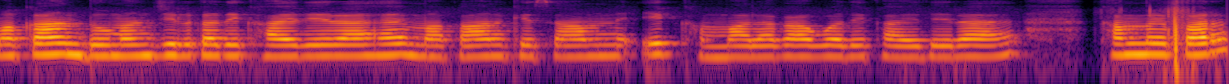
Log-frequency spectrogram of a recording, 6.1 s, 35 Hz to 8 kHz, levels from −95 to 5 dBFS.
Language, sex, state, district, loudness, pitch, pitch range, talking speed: Hindi, female, Chhattisgarh, Bastar, -22 LUFS, 220 Hz, 210-230 Hz, 205 wpm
